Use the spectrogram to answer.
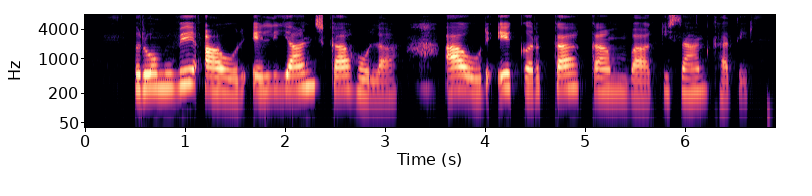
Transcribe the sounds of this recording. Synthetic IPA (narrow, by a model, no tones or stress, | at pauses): ɾoːmʋeʔaːʊɾeːlijãːnd͡ʒkaɦoːlaaːʊɾeːkəɾkakaːmbakɪsaːnkʰaːt̪ɪɾ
